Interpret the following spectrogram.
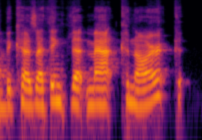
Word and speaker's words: Kennard: Um uh uh guys, uh because I think that Matt Canard, how do you say his name? Matt Canard. Yeah, Matt Kennard.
